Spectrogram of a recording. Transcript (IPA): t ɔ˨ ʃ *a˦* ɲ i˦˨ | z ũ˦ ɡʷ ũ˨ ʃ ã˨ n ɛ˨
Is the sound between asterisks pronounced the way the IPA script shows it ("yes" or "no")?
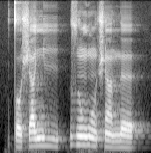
yes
